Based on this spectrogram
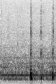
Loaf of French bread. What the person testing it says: when you tap the bread you can hear it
